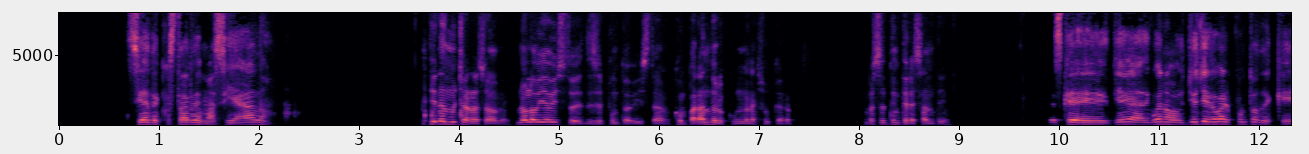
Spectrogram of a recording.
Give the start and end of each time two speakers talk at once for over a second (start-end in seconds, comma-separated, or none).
none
